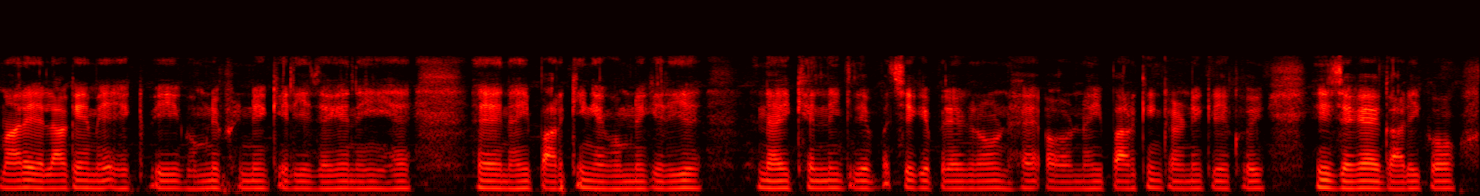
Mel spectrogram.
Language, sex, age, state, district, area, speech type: Urdu, male, 30-45, Bihar, Supaul, rural, spontaneous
